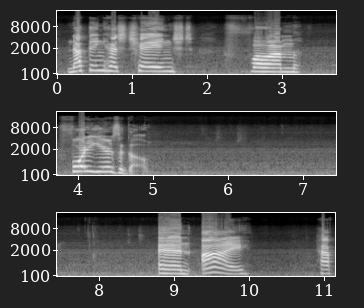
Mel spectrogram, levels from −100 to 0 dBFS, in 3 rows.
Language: English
